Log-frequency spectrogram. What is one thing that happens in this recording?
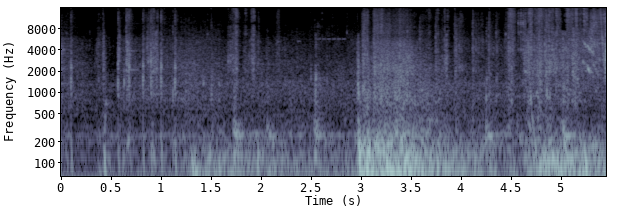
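Rapid video game clicks and impacts crackle.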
